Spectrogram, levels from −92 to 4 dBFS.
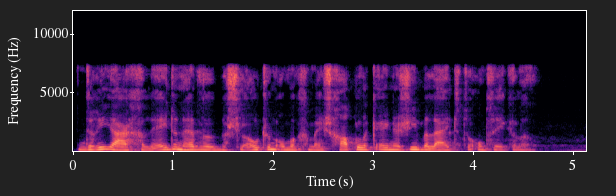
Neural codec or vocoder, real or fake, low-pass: codec, 16 kHz, 16 kbps, FunCodec, trained on Chinese and English, 50 frames a second; fake; 7.2 kHz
